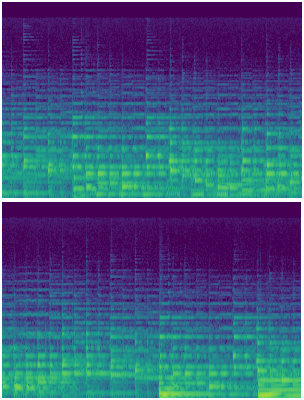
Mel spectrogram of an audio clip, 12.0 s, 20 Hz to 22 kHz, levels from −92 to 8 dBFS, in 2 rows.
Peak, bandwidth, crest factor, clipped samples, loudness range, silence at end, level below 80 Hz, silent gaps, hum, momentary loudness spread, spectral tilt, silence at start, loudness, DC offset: 0 dBFS; 5.2 kHz; 16 dB; under 0.1%; 4 LU; 0 s; -30 dBFS; none; none; 10 LU; -10.5 dB/octave; 0 s; -19 LUFS; under 0.1%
